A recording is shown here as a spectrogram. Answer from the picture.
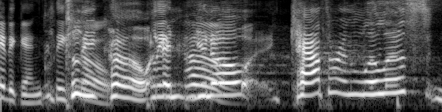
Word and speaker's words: Clicquot: Clicquot.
